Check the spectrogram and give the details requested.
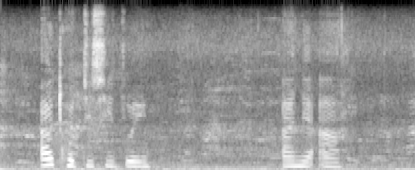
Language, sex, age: Southern Sotho, female, 22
